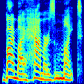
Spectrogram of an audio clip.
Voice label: female human start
